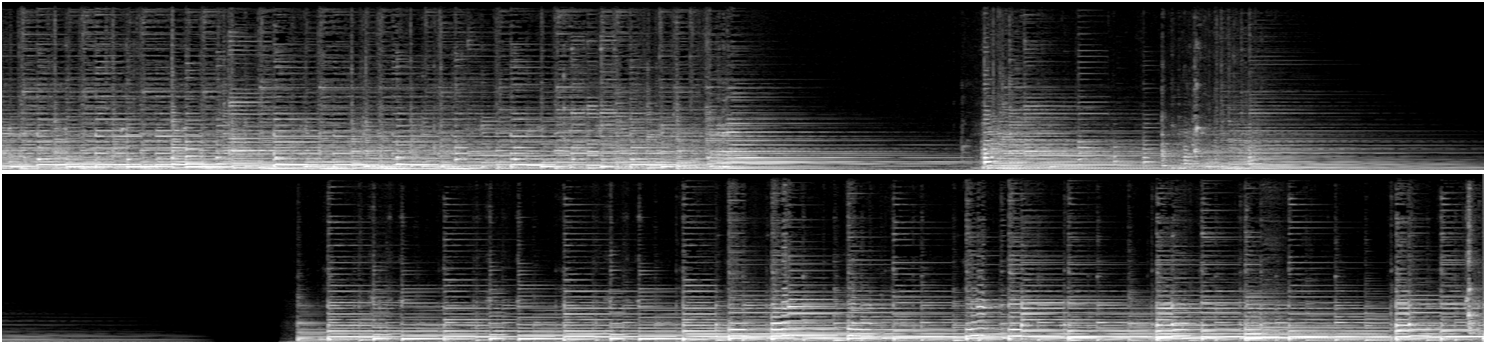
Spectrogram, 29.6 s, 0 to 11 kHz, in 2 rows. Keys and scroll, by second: 20.3 ctrl+t.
